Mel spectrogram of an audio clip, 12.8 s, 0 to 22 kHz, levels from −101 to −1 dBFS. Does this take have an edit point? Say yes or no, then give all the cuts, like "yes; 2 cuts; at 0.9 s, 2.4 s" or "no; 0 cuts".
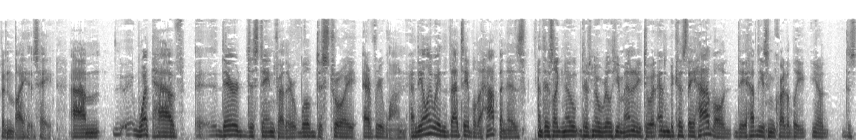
yes; 4 cuts; at 1.0 s, 2.3 s, 4.1 s, 7.9 s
